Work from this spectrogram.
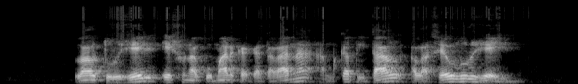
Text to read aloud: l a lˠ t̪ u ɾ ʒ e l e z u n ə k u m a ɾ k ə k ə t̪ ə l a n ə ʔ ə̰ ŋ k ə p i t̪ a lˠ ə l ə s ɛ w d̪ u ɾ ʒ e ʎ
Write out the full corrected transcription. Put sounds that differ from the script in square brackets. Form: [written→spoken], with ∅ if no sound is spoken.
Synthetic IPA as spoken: l a lˠ t̪ u ɾ ʒ e [l→ʎ] e z u n ə k u m a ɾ k ə k ə t̪ ə l a n ə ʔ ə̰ [ŋ→m] k ə p i t̪ a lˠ ə l ə s ɛ w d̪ u ɾ ʒ e ʎ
